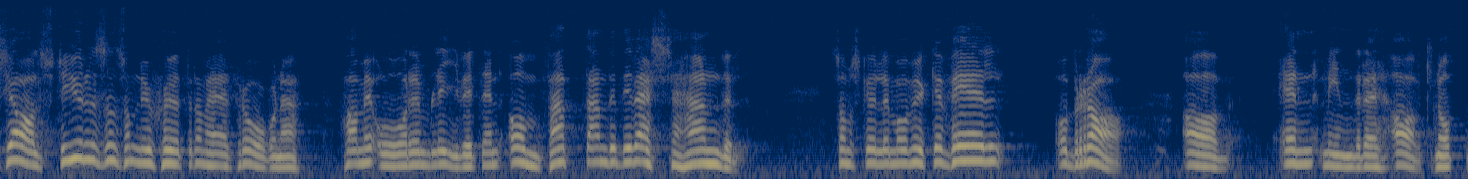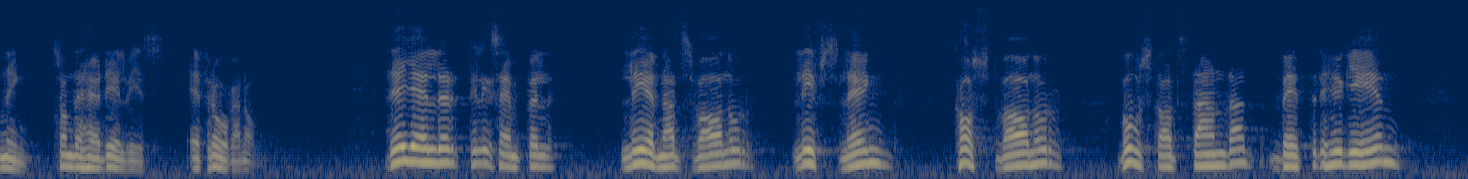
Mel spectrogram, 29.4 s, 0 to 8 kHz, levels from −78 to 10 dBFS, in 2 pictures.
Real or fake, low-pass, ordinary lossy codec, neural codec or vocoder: real; 7.2 kHz; AAC, 32 kbps; none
